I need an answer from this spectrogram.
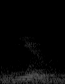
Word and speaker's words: mu: a little note right here the way you pronounce that is mu and if you have two of them then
